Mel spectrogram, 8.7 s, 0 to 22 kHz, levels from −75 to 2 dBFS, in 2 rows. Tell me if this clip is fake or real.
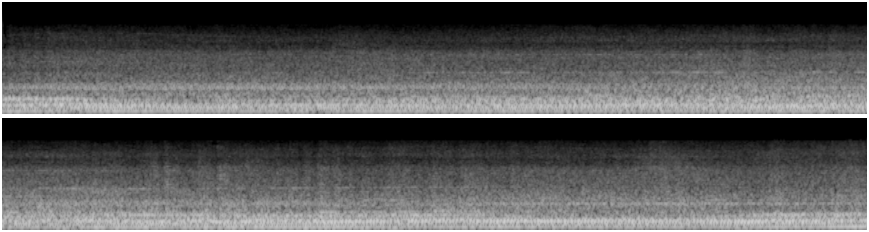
real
